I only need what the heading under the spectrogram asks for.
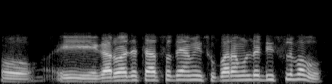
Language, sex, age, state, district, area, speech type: Bengali, male, 45-60, West Bengal, Jhargram, rural, conversation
